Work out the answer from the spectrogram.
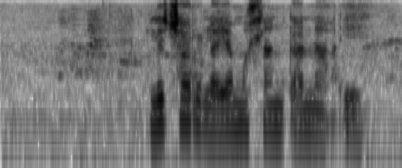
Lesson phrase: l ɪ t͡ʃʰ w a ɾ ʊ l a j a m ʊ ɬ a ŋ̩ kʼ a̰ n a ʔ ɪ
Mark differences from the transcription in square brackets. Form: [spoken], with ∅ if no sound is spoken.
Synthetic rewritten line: l ɪ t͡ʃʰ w a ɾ ʊ l a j a m ʊ ɬ a ŋ̩ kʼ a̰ n a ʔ ɪ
